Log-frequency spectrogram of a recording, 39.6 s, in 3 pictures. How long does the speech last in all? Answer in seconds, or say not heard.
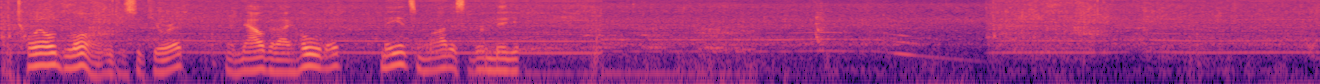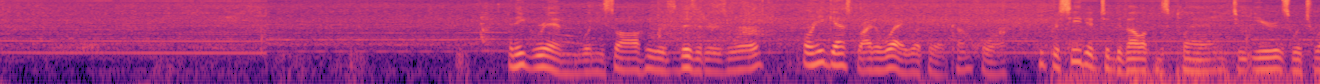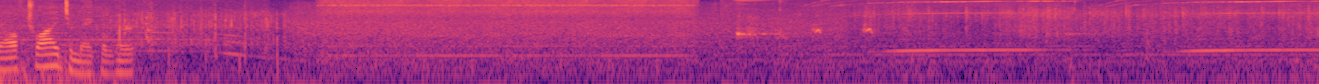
15 s.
